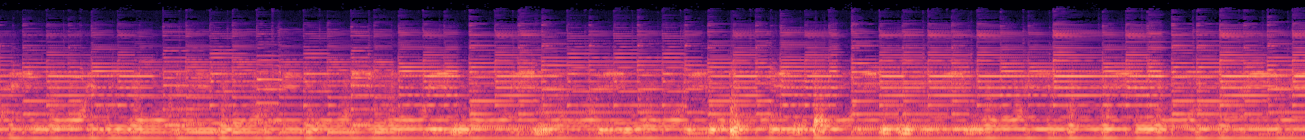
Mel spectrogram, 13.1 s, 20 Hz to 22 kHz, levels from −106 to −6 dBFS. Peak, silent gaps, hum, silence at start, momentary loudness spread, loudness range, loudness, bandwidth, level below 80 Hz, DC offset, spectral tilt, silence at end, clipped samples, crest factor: -8 dBFS; none; none; 0 s; 5 LU; 2 LU; -24 LUFS; 12 kHz; -42 dBFS; under 0.1%; -5 dB/octave; 0 s; under 0.1%; 16 dB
